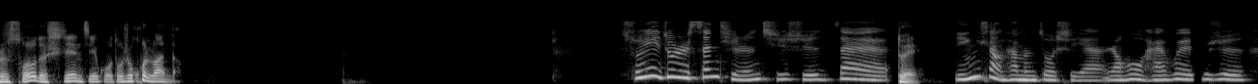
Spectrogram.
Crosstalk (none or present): none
